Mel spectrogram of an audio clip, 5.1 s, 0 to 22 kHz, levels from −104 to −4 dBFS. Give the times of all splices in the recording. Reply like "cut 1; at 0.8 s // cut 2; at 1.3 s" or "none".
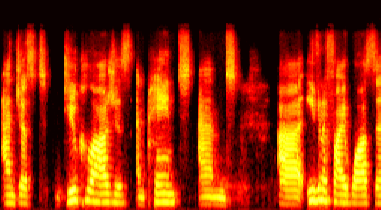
none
